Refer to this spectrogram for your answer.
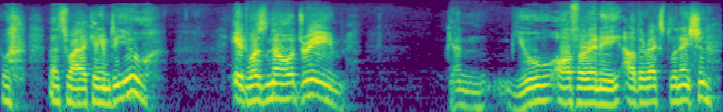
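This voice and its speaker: In an old radio horror drama, an actor with a voice on the high side plays a haunted, frightened man. He tells his story insistently, with halting, dramatic intensity.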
